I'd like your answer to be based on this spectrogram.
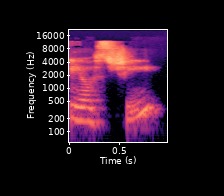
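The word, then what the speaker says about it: Aos Sí: So the race of the fairy people, which is pronounced Eos She,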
